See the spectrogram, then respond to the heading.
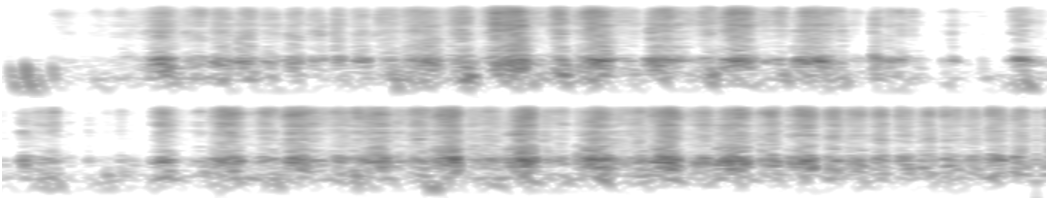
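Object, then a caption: Foam kitchen sponge with abrasive scouring pad. Long nails scratch fast and aggressively across the green abrasive scouring pad of a foam kitchen sponge held close. The result is a dense, rapid run of rough, bright scraping strokes with a hissy, crackly texture, briefly thinning out around the middle before picking back up.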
